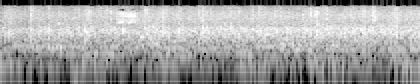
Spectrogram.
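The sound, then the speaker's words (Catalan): Crowd at Camp Nou applauding as De Jong leaves the pitch during a substitution at a Barça football match, a broad, steady wash of clapping under a commentator's voice. “De Jong, aplaudiments del Camp Nou per ell, marxa de la gespa del Camp Nou i en el seu lloc hi entra Kessié.”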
